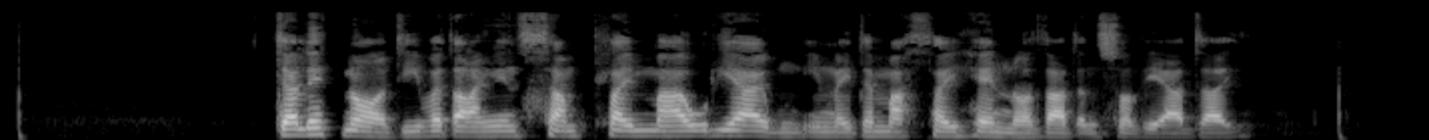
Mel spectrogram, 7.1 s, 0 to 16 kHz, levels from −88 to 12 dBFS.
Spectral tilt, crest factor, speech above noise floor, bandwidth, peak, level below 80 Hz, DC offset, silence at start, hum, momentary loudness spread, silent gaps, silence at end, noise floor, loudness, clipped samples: -4.5 dB/octave; 20 dB; 59 dB; 11.5 kHz; -4 dBFS; -80 dBFS; under 0.1%; 1.4 s; none; 10 LU; none; 1 s; -82 dBFS; -23 LUFS; under 0.1%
